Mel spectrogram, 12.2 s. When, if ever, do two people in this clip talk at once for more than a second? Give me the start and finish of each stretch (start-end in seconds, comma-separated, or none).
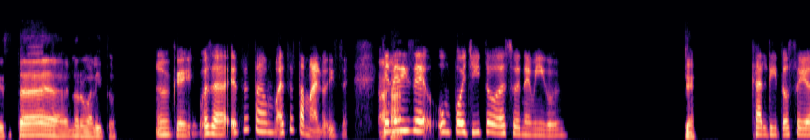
none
